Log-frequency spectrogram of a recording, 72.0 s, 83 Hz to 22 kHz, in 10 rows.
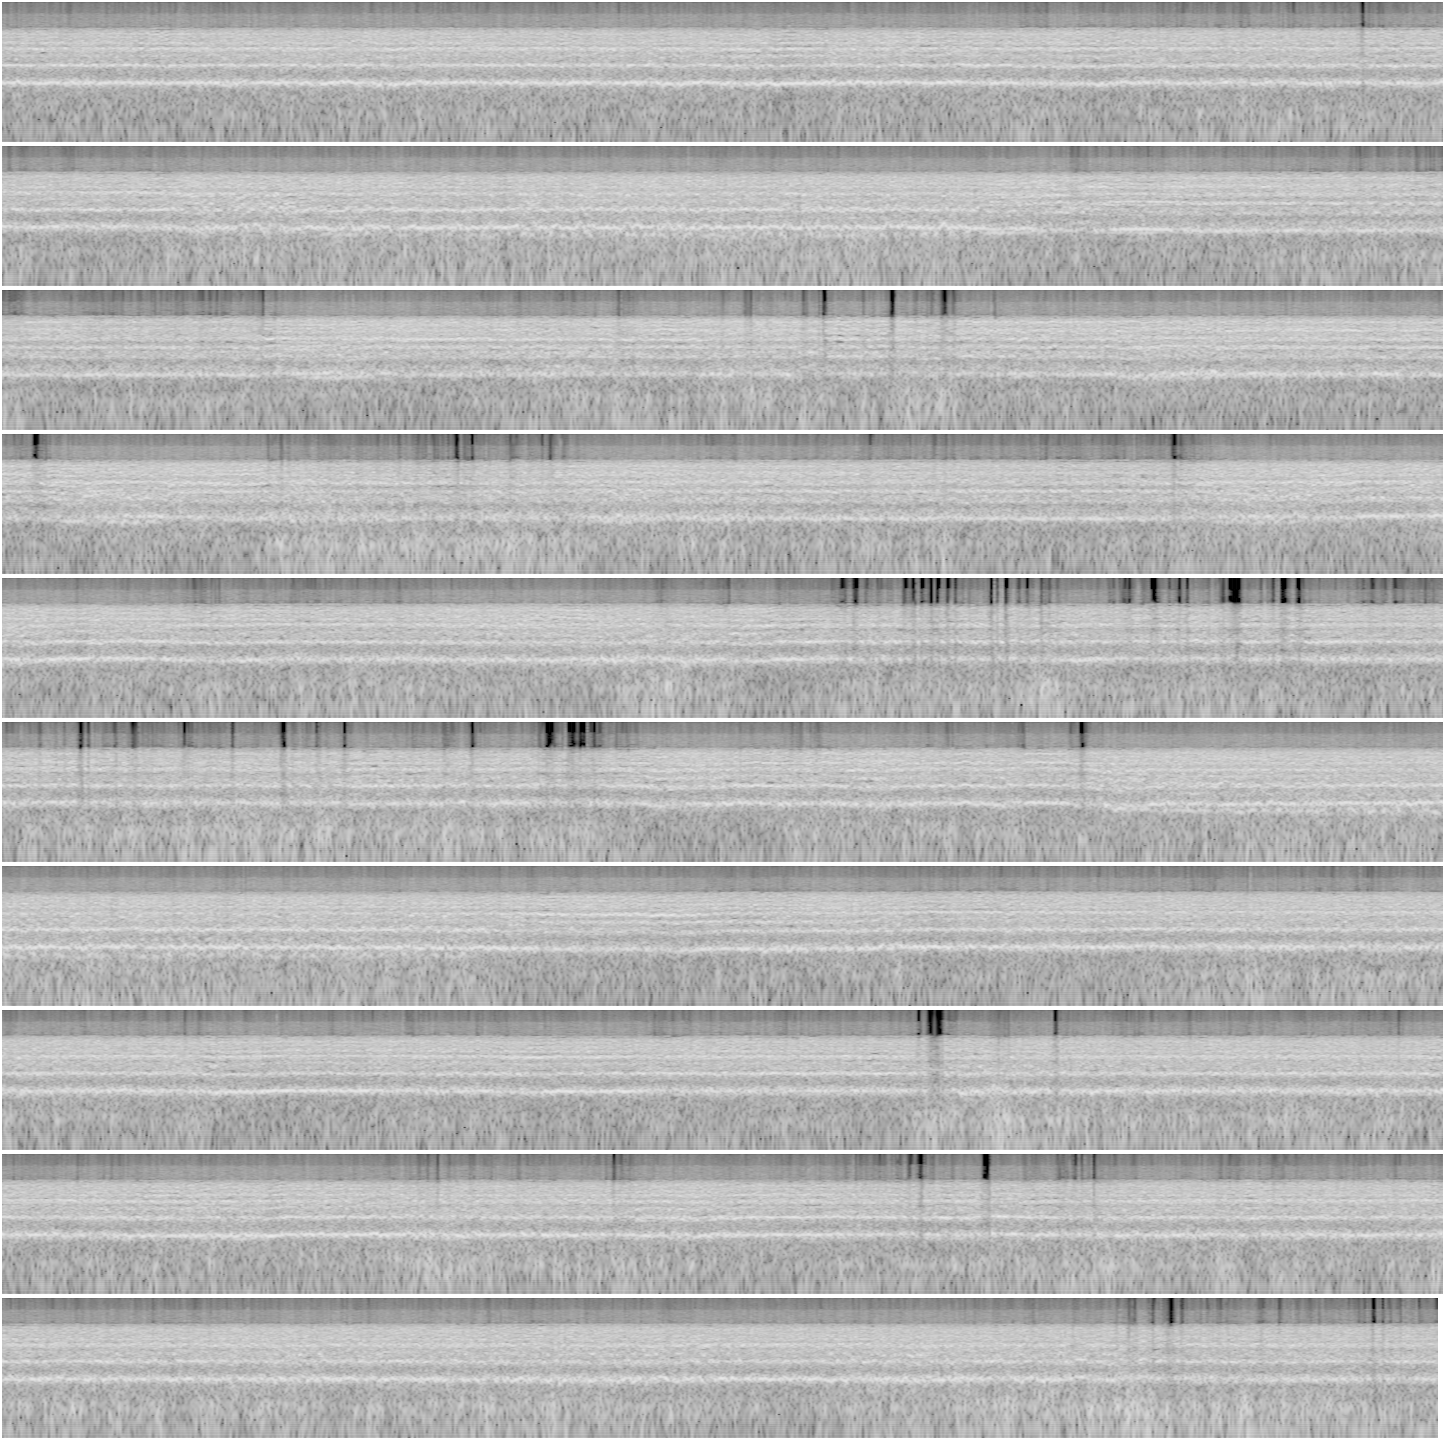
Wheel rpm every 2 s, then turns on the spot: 230, 230, 230, 230, 200, 190, 200, 200, 200, 200, 200, 200, 200, 200, 210, 220, 220, 230, 230, 230, 220, 200, 190, 210, 230, 230, 230, 240, 230, 220, 230, 230, 230, 230, 230, 230.
none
